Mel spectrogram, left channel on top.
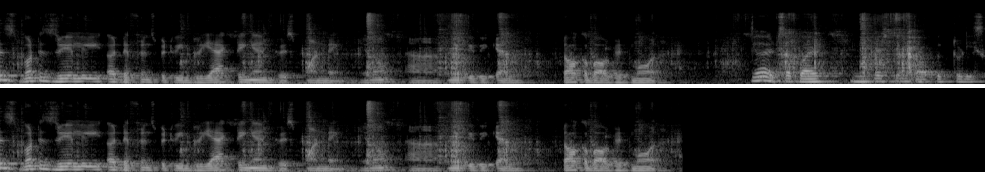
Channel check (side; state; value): right; drops out; at 6.9 s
